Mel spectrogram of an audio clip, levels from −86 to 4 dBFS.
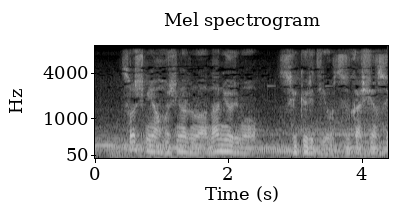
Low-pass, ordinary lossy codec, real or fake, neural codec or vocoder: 7.2 kHz; AAC, 48 kbps; real; none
